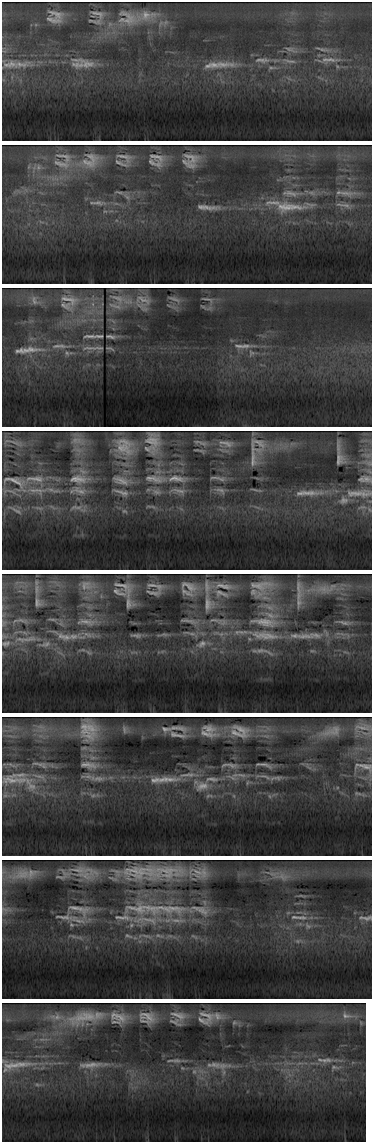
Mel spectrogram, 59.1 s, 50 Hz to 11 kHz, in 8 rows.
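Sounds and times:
birds chirping and calling: 0:22.2 - 0:48.7.

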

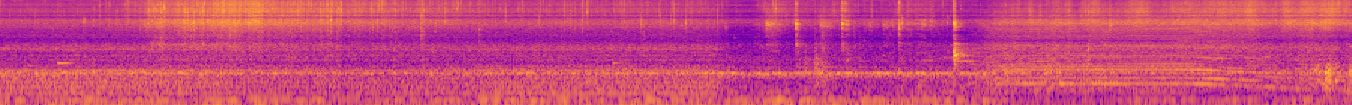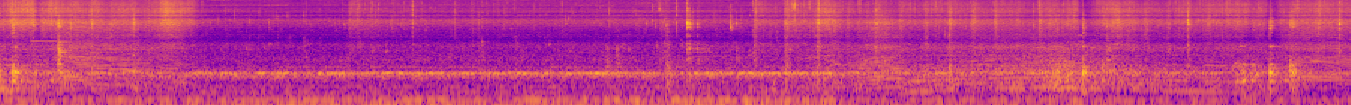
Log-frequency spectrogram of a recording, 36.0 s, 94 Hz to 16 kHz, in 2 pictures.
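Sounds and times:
rice sizzling in a wok: 0:00.0 - 0:36.0
steady hum: 0:00.0 - 0:36.0
utensil clanking against wok: 0:09.6 - 0:20.8, 0:26.1 - 0:36.0.

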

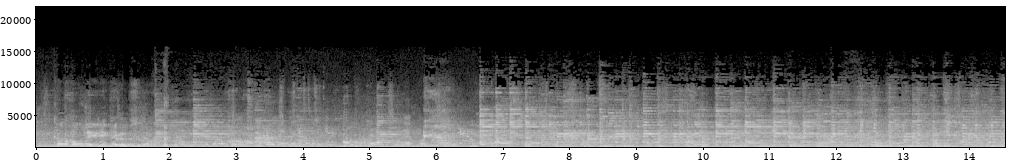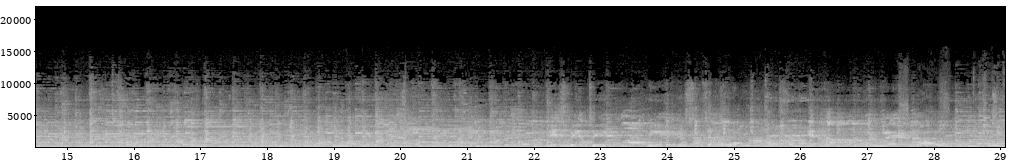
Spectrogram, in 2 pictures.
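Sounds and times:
bluegrass band playing: 0:00.0 - 0:29.0
upright bass thumping: 0:06.6 - 0:29.0.

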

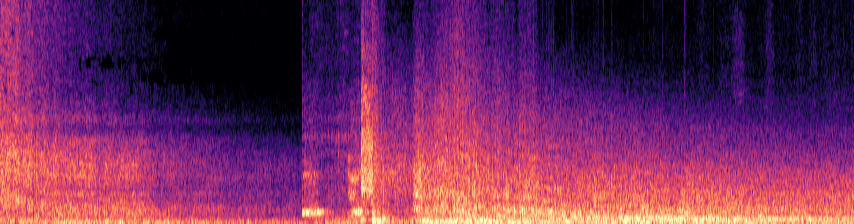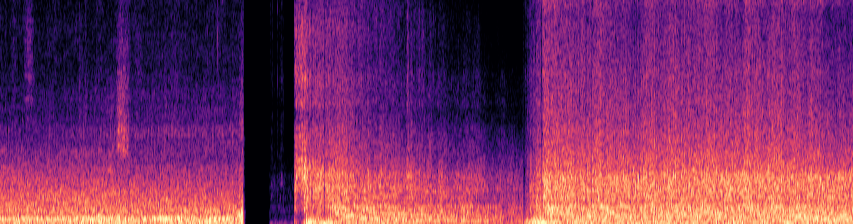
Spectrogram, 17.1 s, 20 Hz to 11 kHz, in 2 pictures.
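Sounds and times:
rocket launch blast: 0:03.0 - 0:07.2, 0:11.4 - 0:17.0.

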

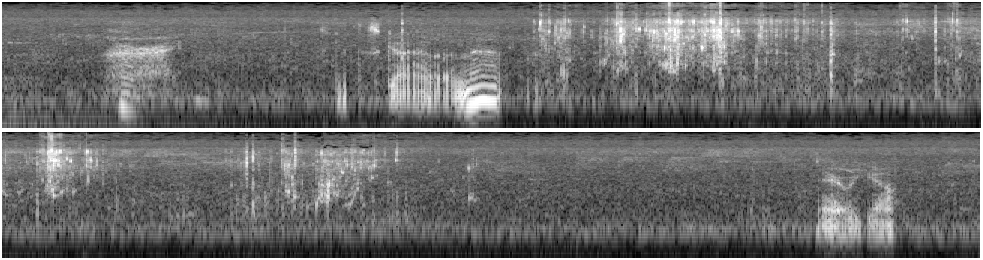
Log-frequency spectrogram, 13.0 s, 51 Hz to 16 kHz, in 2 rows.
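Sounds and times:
stream running: 0:00.0 - 0:10.0
water splashing in landing net: 0:03.5 - 0:07.4, 0:08.1 - 0:09.2.

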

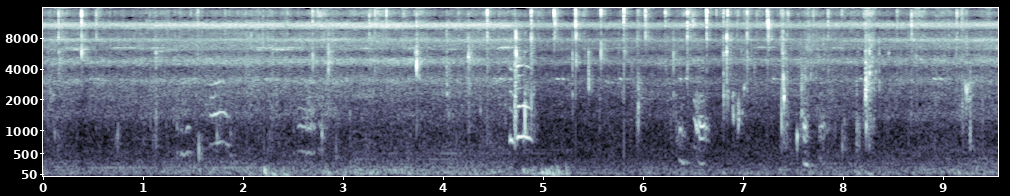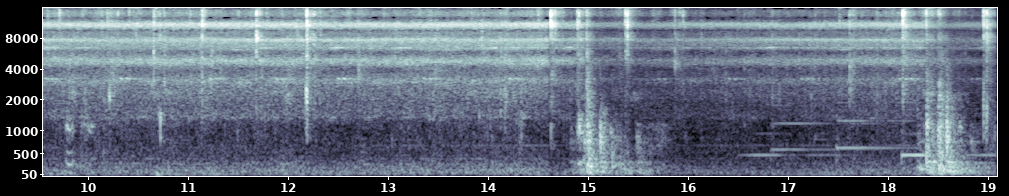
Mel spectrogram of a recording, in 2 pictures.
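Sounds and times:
baby monkey squeaky calls: 0:01.4 - 0:02.9
high-pitched hum: 0:16.5 - 0:19.0.

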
